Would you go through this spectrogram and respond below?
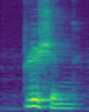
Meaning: plush
- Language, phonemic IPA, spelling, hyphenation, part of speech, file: Dutch, /ˈply.ʃə(n)/, pluchen, plu‧chen, adjective, Nl-pluchen.ogg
